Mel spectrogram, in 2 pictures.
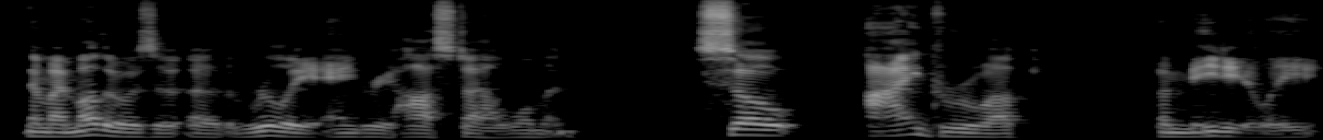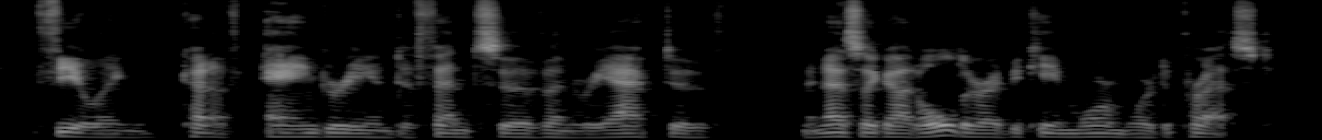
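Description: With an American accent, a man uses a plain, everyday voice at a fairly low pitch, speaking at a moderate pace with ordinary pitch variation. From US Northeast (Massachusetts suburb). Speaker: author and meditation teacher. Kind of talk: interview.

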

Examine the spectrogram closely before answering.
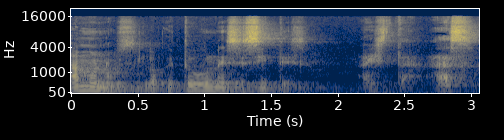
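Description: A somewhat breathy man's voice with audible room echo. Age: 30s. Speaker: coffee roaster and business owner. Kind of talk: interview. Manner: halting, many fillers and repetitions.

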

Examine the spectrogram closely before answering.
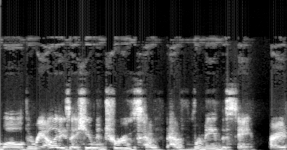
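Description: A woman's ordinary speaking voice at medium pitch, with fairly even intonation and a moderate pace. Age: 30s. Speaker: marketing executive. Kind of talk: interview.

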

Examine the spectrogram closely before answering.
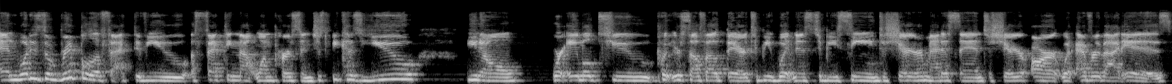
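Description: A woman with a Canadian accent talks in an ordinary speaking voice at a medium pitch and moderate pace. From Alberta, Canada. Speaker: country singer. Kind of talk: casual chat.

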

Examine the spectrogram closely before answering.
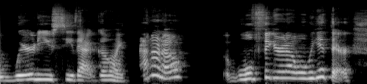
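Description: A woman speaks with ordinary pitch variation. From US Midwest, Chicago area. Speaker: moving and life coach. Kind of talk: interview chat.

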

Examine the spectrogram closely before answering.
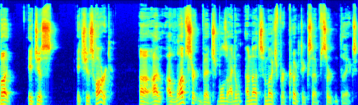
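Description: A man talks at a moderate pace with vocal fry. The recording is very clean, with a silent background. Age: 50s. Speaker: podcast host. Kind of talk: casual solo monologue with profanity. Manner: casual, candid, profane.

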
